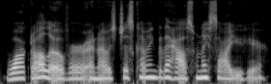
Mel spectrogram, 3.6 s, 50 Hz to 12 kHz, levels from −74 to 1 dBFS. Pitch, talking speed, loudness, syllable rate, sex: 220 Hz, 280 wpm, -19 LUFS, 6.5 syllables/s, female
